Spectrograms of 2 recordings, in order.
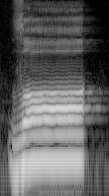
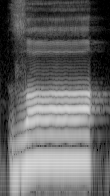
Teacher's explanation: একটু মোটা করে বলতে হবে। হরফটি হলো মোটা হরফ, বারিক করে পড়া যাবে না এবং হরফটি উচ্চারণ করার সময় অবশ্যই 1 আলিফ টেনে পড়তে হবে। · জিহ্বার আগা, সামনের উপরের 2 দাঁতের আগার সঙ্গে লাগিয়ে উচ্চারিত।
